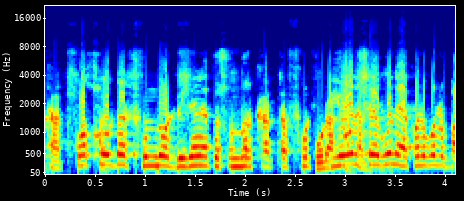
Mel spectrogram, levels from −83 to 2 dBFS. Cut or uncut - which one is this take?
cut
